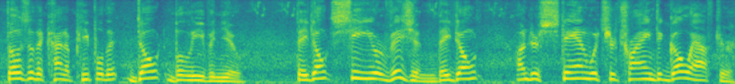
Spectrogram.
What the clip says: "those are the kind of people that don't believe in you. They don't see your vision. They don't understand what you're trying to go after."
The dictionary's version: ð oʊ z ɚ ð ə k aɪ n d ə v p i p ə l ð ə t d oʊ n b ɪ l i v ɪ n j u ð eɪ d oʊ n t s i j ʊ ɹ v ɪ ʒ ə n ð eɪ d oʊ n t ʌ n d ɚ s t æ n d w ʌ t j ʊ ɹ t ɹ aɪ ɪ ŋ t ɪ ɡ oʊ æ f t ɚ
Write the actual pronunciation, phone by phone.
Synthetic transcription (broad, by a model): ð oʊ z ɚ ð ə k aɪ n d ə v p i p l ð ə t d oʊ n b ɪ l i v ɪ n j u ð eɪ d oʊ n t s i j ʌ ɹ v ɪ ʒ ə n ð eɪ d oʊ n t ʌ n d ɚ s t æ n d w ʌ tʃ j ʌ ɹ t ɹ aɪ ɪ ŋ t ɪ ɡ oʊ æ f t ɚ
